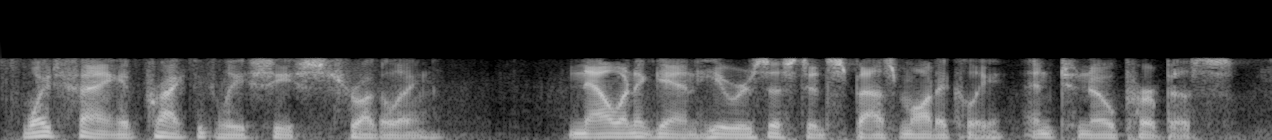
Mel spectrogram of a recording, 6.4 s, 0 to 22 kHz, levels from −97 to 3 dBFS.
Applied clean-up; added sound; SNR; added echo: neural separator model SepFormer DNS4.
